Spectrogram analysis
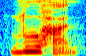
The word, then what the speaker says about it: Luhan: birth name is our next four remember is Luhan Luhan and his birth name is Lu Han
